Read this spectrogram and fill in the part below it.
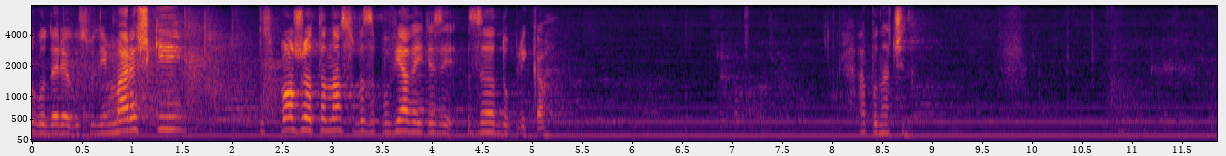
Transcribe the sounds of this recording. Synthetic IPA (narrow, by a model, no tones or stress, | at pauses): blˠəɡod̪ɐɾʲəɡospod̪inmaɾɛʃkʲi | ɡospɔʒoət̪ɐnasovəzɐpovʲjad̪əjt̪ɛzɐd̪uplikə | ɐponat͡ʃinə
